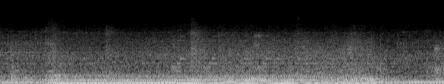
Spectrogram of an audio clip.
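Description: Caterpillar backhoe loader's diesel engine running steadily under load as the machine drives forward working its front loader bucket.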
